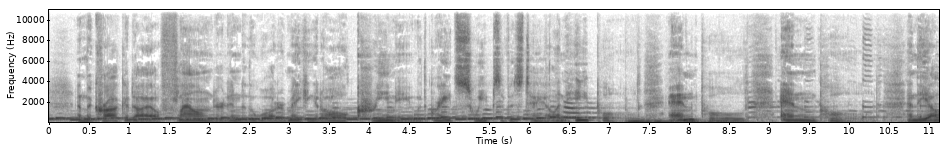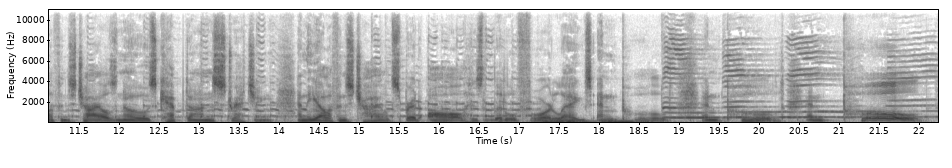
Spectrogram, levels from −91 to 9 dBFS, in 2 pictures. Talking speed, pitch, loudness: 130 wpm, 120 Hz, -21 LUFS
